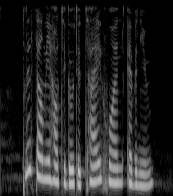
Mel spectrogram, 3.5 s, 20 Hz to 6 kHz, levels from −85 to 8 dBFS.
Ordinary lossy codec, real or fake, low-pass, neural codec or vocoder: none; fake; 5.4 kHz; codec, 16 kHz, 16 kbps, FreqCodec, larger model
